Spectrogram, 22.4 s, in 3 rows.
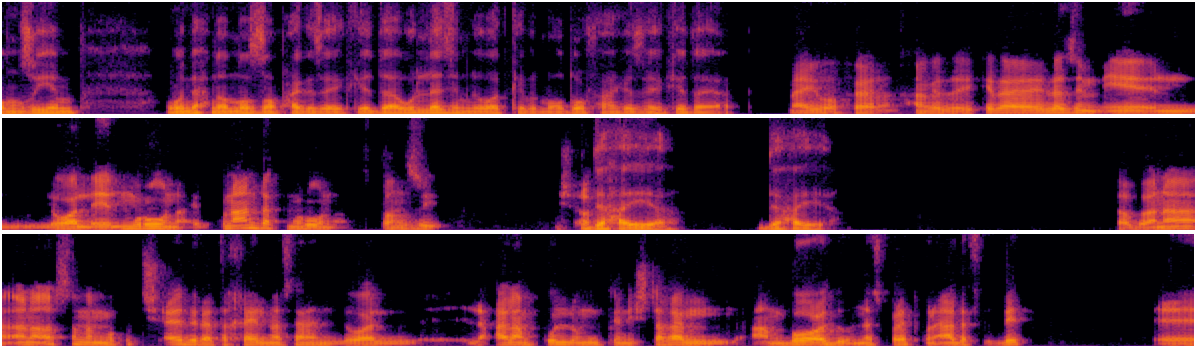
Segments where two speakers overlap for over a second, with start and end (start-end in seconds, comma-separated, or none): none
